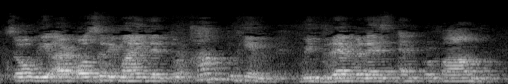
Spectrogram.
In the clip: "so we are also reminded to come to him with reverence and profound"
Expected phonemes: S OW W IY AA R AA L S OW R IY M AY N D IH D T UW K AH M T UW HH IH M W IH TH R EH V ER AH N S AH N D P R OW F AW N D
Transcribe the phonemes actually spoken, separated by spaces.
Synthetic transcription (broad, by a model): S OW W IY AA R AA L S OW R IY M AY N D IH D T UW K AH M T UW HH IH M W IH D R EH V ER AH L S AH N D P R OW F AW N D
